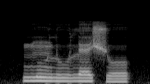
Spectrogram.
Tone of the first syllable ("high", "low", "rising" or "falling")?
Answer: high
